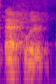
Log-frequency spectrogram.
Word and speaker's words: Eckler: okay but it's it's not max it's its Eckler so it's spelled e ck l er Eckler and I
